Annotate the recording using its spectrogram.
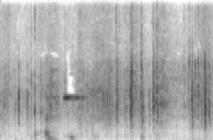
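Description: Cardboard shipping box being pried and pulled open by hand: a run of sharp crackles, scrapes and rustles of the cardboard flaps and paper packaging.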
